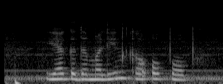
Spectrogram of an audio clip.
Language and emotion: Russian, neutral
